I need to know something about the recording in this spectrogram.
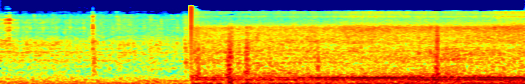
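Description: A boat motor hums steadily as the boat moves over the water.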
